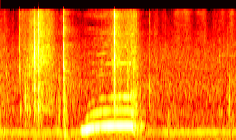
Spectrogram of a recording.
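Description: Phone-case packaging being handled: a few light clicks and scrapes as a plastic tray is slid out of a cardboard box, with a short hummed voice sound in the middle.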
